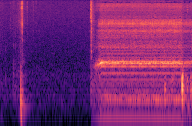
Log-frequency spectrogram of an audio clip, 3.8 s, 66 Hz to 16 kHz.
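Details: ZCPW400 submersible drainage pump that hummed without turning or pumping, after replacing its capacitor: a knock, a pause, then the motor starts cleanly and runs with a steady hum.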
